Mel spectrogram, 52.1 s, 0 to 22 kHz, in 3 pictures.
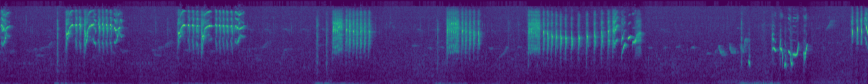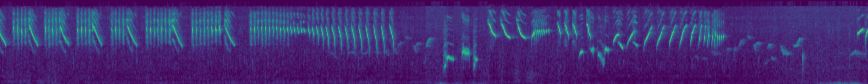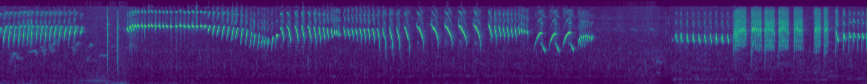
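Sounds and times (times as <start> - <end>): bird singing with trills: 0.0 - 5.0, 13.8 - 33.5, 34.3 - 46.6.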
